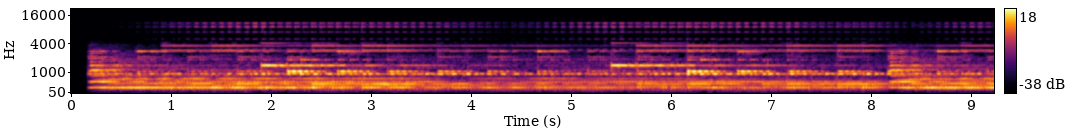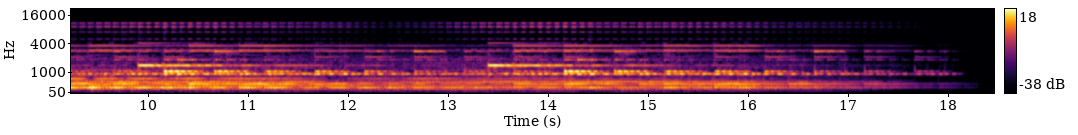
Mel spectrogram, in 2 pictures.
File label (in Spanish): timbre sintetizador piano; whatsapp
